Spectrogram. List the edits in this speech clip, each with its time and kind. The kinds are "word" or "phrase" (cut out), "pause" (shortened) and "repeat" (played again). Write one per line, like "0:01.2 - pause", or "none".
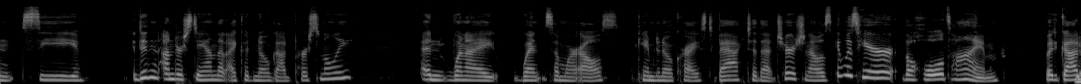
0:05.1 - pause
0:07.1 - word
0:08.3 - word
